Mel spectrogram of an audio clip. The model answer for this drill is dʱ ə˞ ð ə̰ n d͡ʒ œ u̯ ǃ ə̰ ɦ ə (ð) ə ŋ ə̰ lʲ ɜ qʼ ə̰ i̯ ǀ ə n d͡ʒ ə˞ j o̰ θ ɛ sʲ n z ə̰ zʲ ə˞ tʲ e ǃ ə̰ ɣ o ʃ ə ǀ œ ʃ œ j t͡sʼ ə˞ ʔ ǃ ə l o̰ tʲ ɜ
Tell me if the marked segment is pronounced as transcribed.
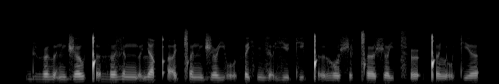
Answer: no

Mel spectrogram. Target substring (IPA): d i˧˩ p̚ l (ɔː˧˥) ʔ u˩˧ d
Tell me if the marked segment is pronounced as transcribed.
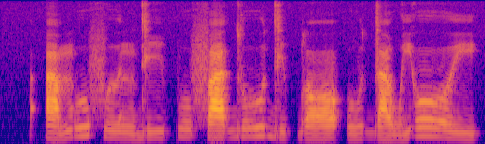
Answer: no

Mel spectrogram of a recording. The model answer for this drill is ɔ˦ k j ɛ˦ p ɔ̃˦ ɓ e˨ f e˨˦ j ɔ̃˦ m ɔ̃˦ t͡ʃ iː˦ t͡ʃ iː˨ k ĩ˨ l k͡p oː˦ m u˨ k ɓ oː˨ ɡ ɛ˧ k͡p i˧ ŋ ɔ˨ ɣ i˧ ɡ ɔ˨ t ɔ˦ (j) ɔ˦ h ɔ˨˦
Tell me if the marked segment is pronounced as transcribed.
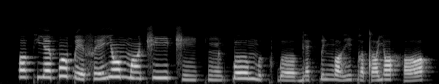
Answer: yes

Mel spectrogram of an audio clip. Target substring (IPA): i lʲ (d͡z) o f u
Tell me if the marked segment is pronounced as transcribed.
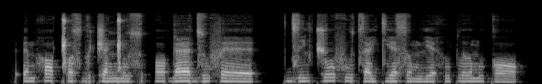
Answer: no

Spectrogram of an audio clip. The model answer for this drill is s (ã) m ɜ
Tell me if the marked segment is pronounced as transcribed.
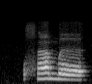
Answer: yes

